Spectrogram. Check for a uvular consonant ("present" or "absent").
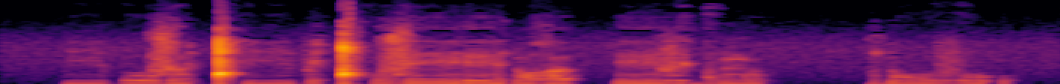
present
